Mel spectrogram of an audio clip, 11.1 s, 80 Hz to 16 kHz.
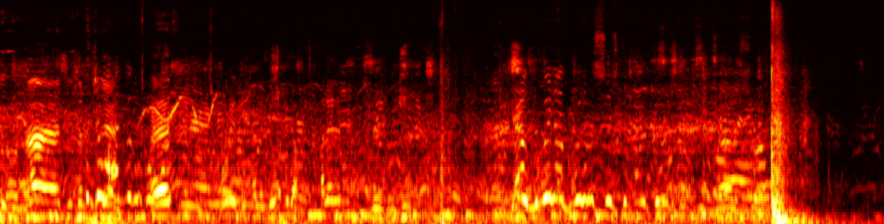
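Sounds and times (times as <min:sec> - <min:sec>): musket volley blast: 0:09.6 - 0:10.5.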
